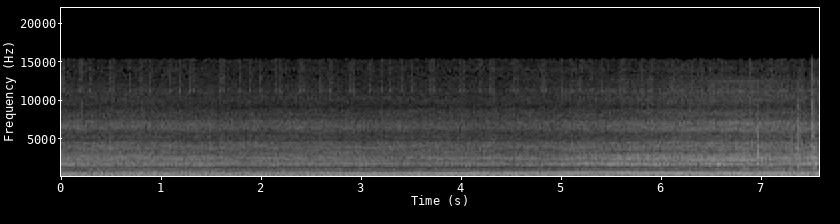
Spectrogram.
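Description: Snowmobile engine running steadily while the sled travels over snow, its pitch rising a little partway through.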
